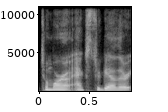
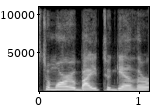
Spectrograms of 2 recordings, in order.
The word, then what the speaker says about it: Tomorrow X Together: So for Tomorrow X Together, sorry, tomorrow I was told don't pronounce it Tomorrow X Together. It's Tomorrow by Together or TXT.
